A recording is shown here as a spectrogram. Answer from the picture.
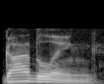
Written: godling

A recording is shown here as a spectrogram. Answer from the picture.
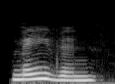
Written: mayvin

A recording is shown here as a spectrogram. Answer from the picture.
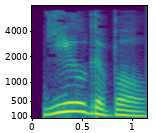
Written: yieldable

